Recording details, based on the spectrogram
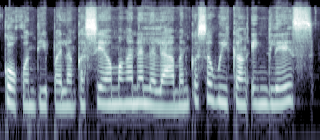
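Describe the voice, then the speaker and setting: A woman's voice: on the high side, fairly even intonation, a little fast, darkish tone, no echo, faint music behind, natural voice. A woman voicing a sweet, naive young provincial woman in a romance audio drama, earnest, timid and full of questions. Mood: curious.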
